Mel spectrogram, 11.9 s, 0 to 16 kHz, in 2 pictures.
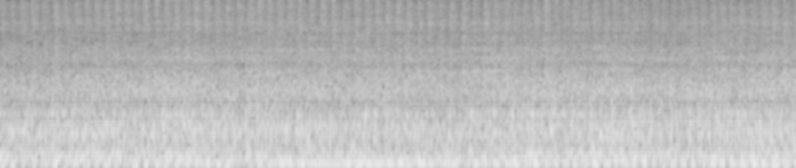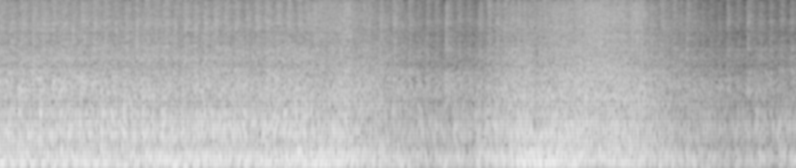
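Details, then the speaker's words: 2008 Honda TRX700XX 700cc quad with independent rear suspension starts right up, settles into an even idle and revs out cleanly with a steady rhythm; running perfect, no issues. "it sounds like it's running perfect. No issues there. Starts right up, revs out."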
